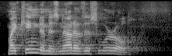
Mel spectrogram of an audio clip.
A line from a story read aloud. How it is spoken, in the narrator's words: says the prisoner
